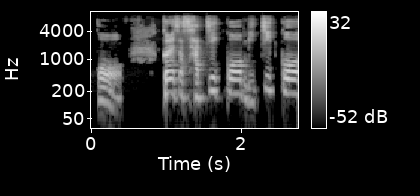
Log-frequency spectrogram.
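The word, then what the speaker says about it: 子: 이걸 자라고 읽는데 일본에서는 이 자를 발음이 뭐냐면 꼬가 돼요. 꼬.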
